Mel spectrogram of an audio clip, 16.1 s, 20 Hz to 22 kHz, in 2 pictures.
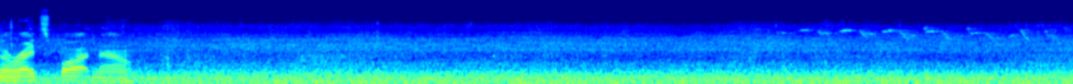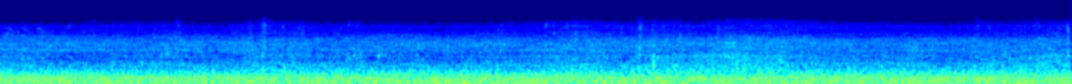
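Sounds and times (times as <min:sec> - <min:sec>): wind buffeting microphone: 0:00.0 - 0:16.0
river water rushing: 0:07.8 - 0:16.0.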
